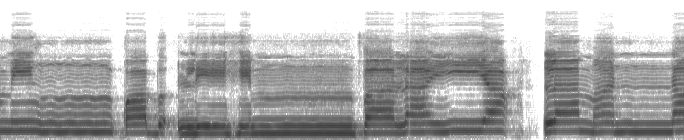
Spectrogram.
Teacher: Min qablihim itu tidak dengung ya. Kalau mim ketemu fa tidak dengung.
